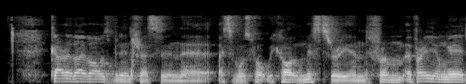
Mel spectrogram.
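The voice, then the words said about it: Irish accent. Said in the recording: “he joins us today live from Ireland ... We all love the accent”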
